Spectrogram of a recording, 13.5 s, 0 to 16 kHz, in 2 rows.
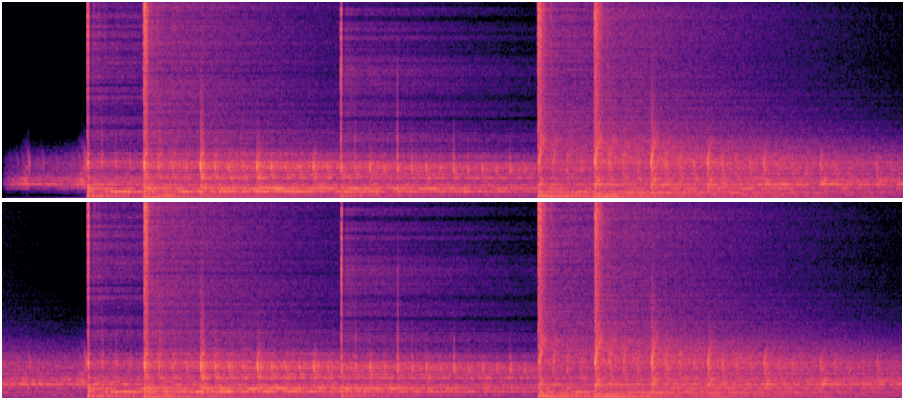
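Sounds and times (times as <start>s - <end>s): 
airy chord loop in E: 0.6s - 13.5s.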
